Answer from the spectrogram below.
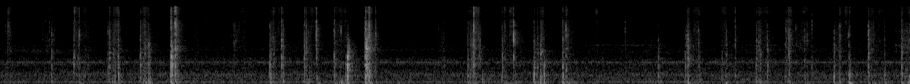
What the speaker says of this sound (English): I want to draw one more card on that.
